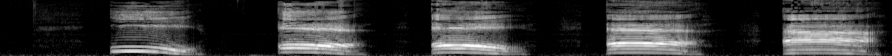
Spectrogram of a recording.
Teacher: Notice with each of these vowels, my jaw is opening a little bit more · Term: front vowels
